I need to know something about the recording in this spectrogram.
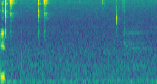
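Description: Computer mouse clicking: a few light clicks in close pairs, about half a second in and again near the end.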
